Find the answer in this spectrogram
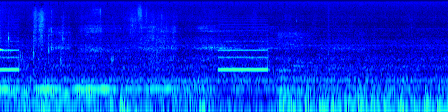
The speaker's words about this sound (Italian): Sta squillando. Speriamo che insomma senta chiamate.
